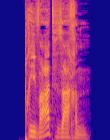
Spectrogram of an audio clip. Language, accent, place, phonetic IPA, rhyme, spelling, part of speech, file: German, Germany, Berlin, [pʁiˈvaːtˌzaxn̩], -aːtzaxn̩, Privatsachen, noun, De-Privatsachen.ogg
- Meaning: plural of Privatsache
